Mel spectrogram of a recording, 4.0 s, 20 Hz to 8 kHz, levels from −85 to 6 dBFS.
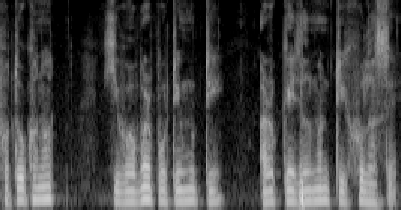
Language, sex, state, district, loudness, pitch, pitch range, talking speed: Assamese, male, Assam, Sonitpur, -20 LUFS, 110 Hz, 105-120 Hz, 135 wpm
